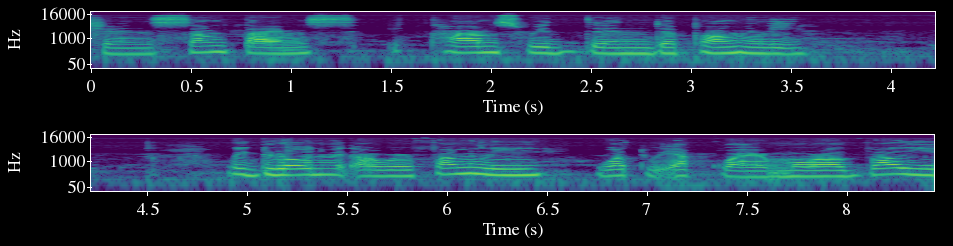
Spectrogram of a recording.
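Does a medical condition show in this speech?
No.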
